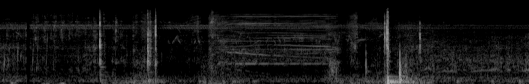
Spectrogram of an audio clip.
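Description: A fishing rod and reel knock and rattle as they are handled close by.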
